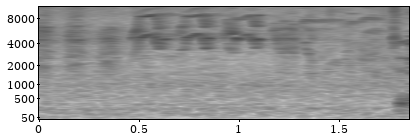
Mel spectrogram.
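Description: Faint birdsong, a short run of repeated high chirps over a low background hum, with a brief louder rustle right at the end.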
